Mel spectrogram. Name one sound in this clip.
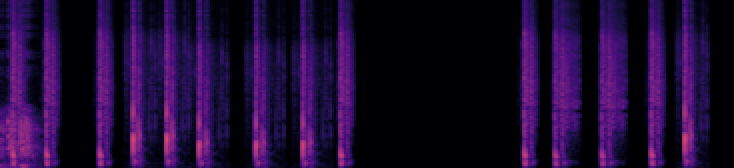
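Footsteps thud on a wooden floor at a steady pace.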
